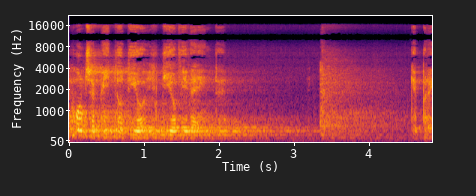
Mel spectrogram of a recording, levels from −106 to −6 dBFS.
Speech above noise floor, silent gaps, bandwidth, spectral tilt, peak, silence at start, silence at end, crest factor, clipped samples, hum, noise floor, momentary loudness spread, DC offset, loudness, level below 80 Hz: 24 dB; none; 17 kHz; -2 dB/octave; -4 dBFS; 0 s; 0 s; 18 dB; under 0.1%; none; -43 dBFS; 24 LU; under 0.1%; -20 LUFS; -64 dBFS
